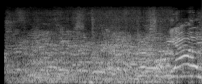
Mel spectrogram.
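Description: Overlapping chatter of many people talking at once, with a higher voice rising and falling near the end.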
